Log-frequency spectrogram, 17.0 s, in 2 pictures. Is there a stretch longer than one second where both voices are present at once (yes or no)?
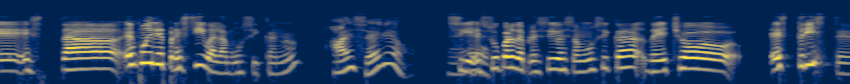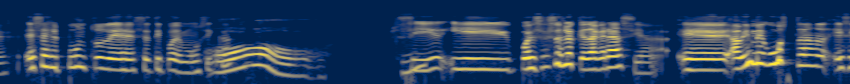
no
